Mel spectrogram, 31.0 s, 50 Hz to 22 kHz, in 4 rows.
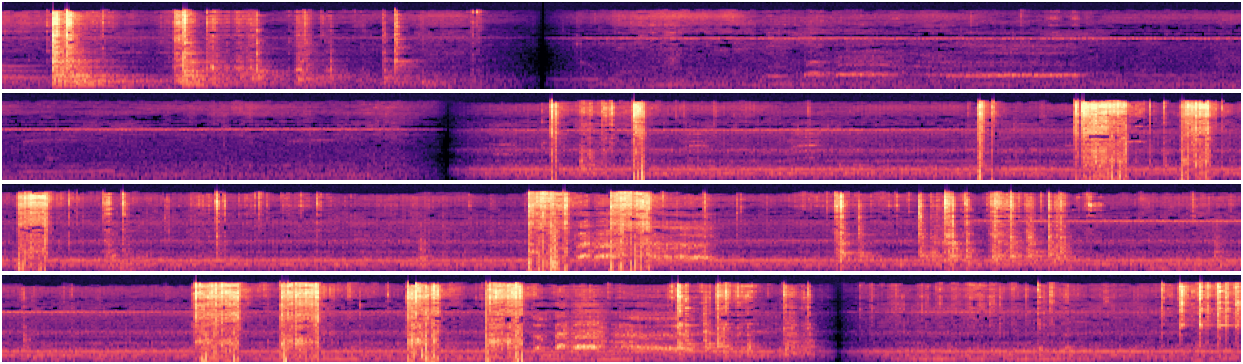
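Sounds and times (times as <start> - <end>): welding arc crackling: 11.1 - 12.2, 13.8 - 21.3, 24.4 - 26.7.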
